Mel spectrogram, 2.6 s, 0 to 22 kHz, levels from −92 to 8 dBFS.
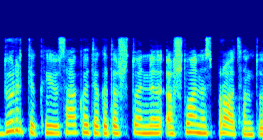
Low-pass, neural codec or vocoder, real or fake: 7.2 kHz; codec, 16 kHz, 8 kbps, FreqCodec, smaller model; fake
